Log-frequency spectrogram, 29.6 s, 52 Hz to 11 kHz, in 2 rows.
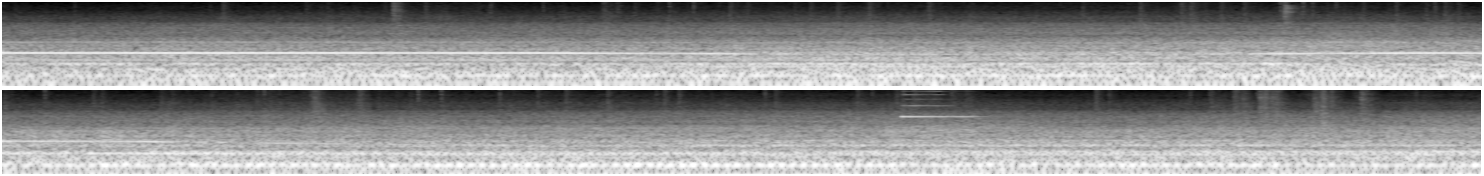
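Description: Scania K230UB single-deck bus cruising at speed, heard from inside the cabin: a steady drone from its rear-mounted five-cylinder diesel and drivetrain, with a high whine that fades out about seven seconds in, returns around thirteen seconds and later settles lower in pitch. A short beep sounds about 24 seconds in.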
